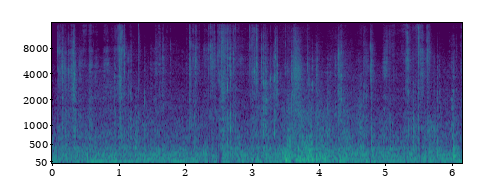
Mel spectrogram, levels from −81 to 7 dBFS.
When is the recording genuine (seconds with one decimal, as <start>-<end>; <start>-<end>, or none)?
0.0-1.5; 3.9-6.2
